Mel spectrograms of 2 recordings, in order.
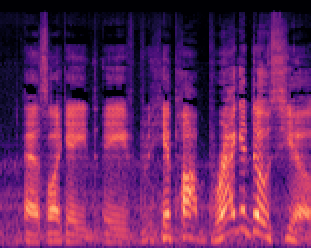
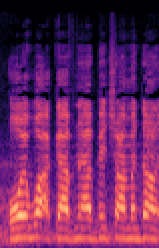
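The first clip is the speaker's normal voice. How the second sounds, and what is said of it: Poor put-on Australian accent. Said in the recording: “that's not a very good Australian accent”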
